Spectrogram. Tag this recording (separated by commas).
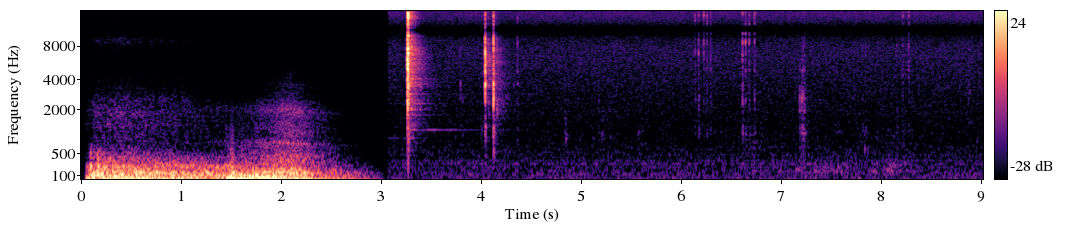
inside a large room or hall, Speech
